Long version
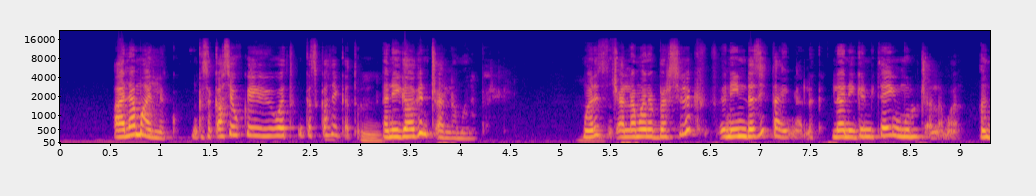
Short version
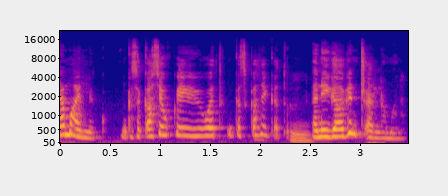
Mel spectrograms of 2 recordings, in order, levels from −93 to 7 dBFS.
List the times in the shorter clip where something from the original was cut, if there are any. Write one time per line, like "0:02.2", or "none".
none

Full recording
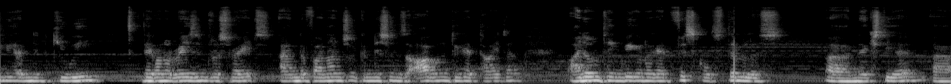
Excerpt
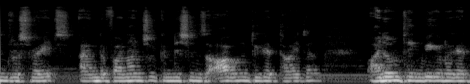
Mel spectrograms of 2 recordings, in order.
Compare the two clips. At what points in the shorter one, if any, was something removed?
none

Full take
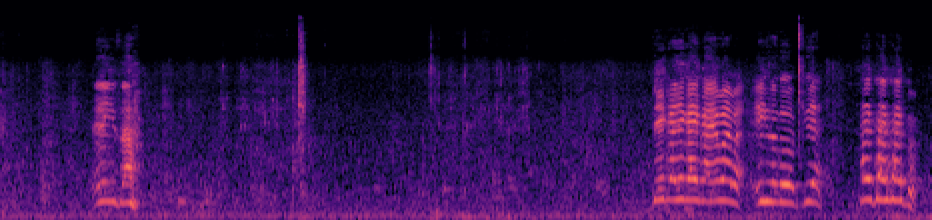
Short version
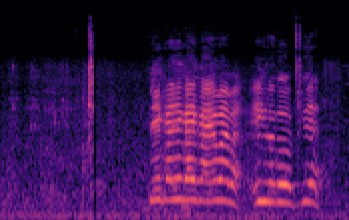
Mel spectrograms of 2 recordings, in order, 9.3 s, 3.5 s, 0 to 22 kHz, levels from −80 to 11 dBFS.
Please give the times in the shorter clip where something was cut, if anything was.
0:00.9

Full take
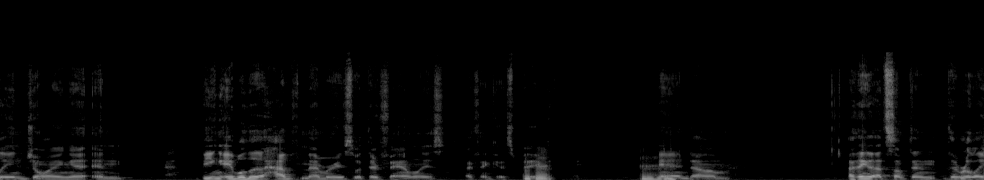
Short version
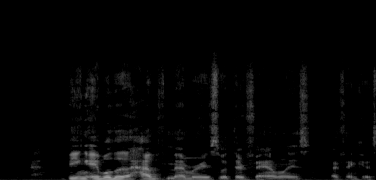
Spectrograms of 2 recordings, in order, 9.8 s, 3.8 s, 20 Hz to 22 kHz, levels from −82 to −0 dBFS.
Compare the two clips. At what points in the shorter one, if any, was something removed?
none

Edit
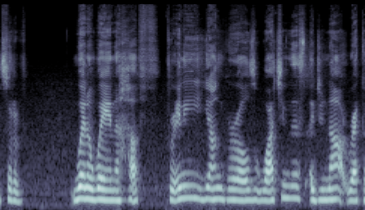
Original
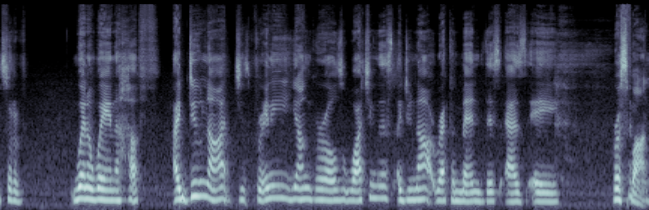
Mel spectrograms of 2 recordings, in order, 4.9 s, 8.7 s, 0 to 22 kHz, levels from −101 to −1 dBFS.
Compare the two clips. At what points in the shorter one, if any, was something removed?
0:02.1

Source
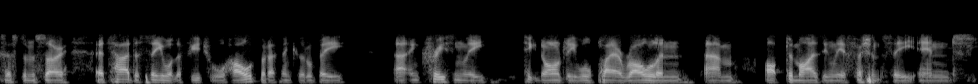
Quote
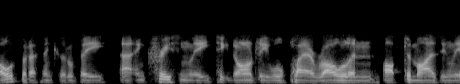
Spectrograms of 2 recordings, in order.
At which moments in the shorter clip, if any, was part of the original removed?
0:01.1
0:02.1
0:03.7

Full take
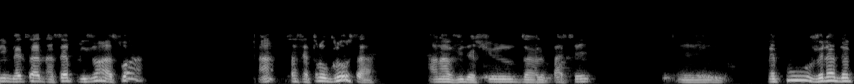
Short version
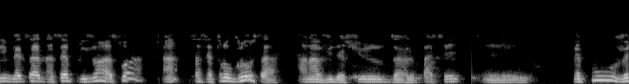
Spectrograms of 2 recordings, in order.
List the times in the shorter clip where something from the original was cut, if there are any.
0:01.5
0:02.9
0:04.7

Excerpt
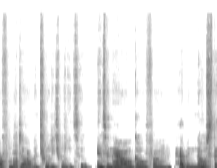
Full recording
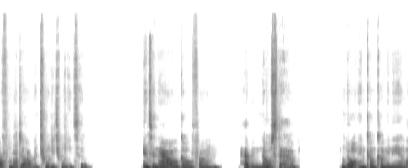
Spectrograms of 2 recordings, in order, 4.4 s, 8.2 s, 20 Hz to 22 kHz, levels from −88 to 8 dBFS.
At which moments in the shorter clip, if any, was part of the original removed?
0:01.8
0:03.4

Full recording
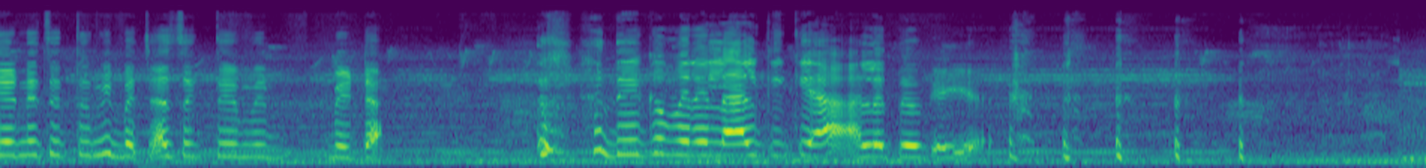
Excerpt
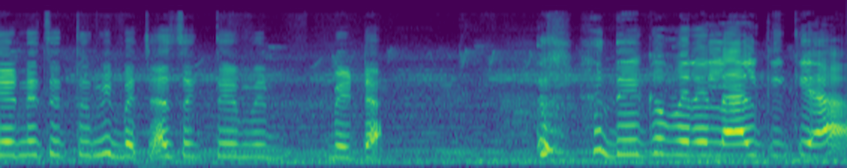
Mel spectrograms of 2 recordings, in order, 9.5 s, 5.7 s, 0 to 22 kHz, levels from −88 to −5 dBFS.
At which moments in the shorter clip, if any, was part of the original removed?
none

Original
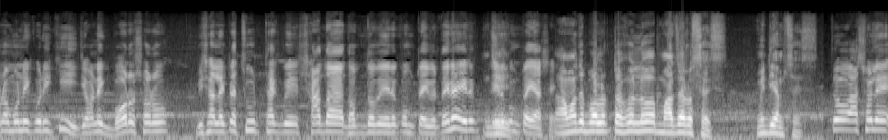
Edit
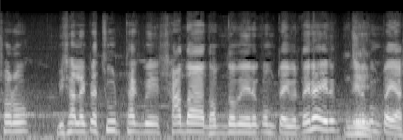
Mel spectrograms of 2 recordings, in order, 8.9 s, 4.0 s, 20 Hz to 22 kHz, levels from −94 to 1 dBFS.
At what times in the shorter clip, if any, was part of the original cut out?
none

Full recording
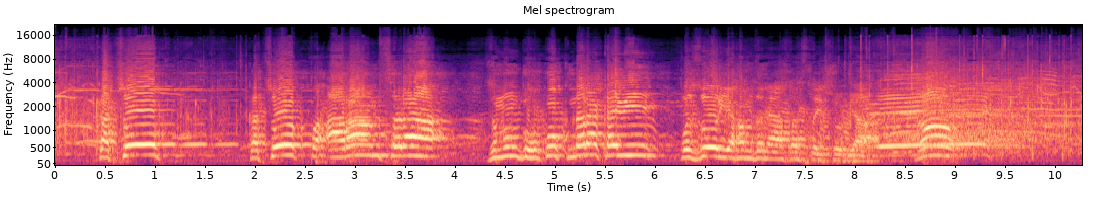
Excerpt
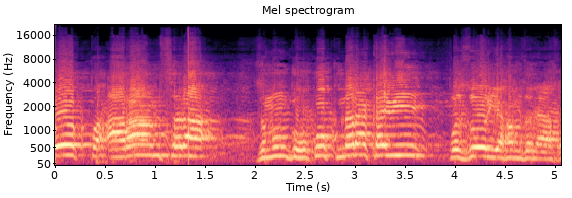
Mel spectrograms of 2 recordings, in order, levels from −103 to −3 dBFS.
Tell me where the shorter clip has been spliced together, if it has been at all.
0:01.3

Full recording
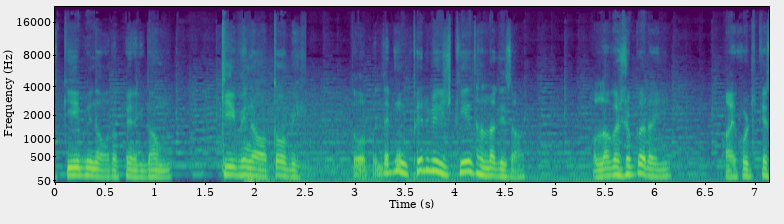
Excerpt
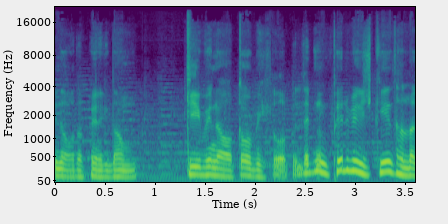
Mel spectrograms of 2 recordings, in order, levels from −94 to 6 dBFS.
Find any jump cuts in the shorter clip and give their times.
0:02.1

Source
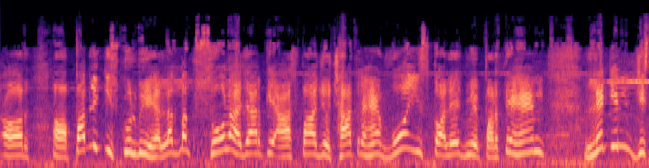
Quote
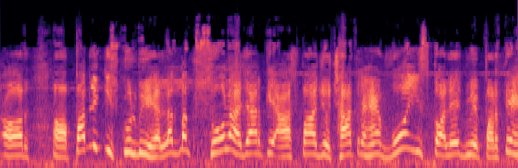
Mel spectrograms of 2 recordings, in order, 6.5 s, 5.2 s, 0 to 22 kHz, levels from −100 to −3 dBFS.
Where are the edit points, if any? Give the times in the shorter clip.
none

